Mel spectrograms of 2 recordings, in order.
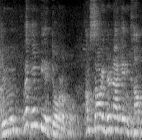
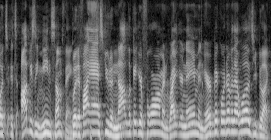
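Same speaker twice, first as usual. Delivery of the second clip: ordinary talk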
